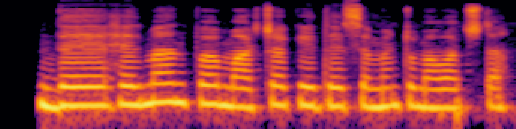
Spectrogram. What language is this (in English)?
Pashto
